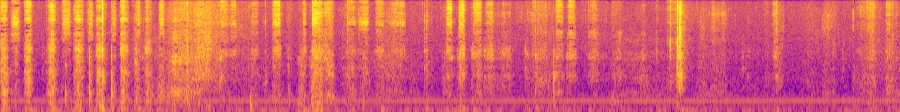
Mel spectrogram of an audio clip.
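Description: A gloved hand carves a solid, light wooden block held upright, using a knife in short scraping strokes. The result is a series of dry, bright, rasping scrapes with quick decays, set against a faint steady low hum.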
